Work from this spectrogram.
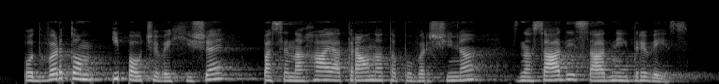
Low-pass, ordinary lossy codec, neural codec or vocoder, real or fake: none; none; none; real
